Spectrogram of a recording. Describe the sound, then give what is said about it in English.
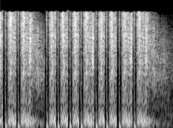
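Gunshot sound effect in the form of rapid automatic fire, many sharp, loud shots in a fast, steady rhythm with no pauses. “the gunshots”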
